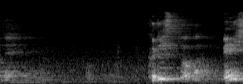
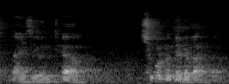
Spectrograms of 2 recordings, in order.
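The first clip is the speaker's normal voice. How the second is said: retiring teacher; 10 semitones lower, 11 dB quieter than usual. Retold or imitated. Preacher voices a teacher telling students he is retiring, low and soft. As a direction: lower and softer, a teacher calmly announcing his retirement. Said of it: "선생님이".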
